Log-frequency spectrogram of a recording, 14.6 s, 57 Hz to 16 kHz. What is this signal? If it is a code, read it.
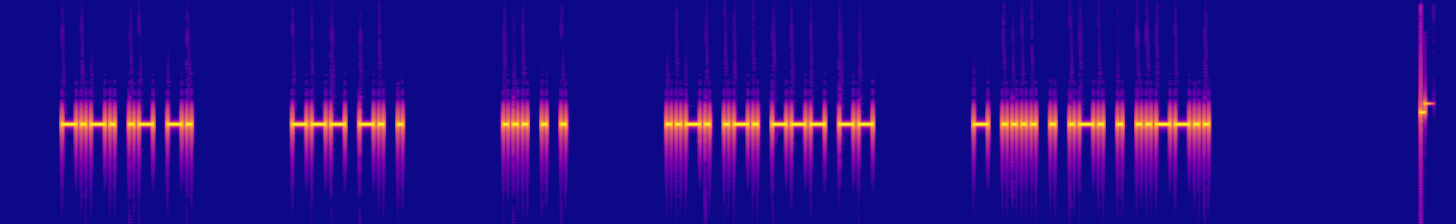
Morse code, heard as a keyed tone, about 25 wpm, 700 Hz. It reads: CAN ONE SEE FROM THERE?
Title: 3x Word-Spacing - Sentences from Top 100 Words - 25wpm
